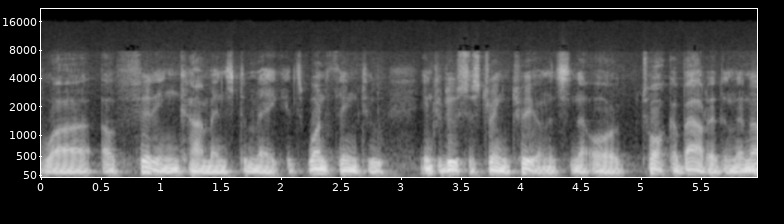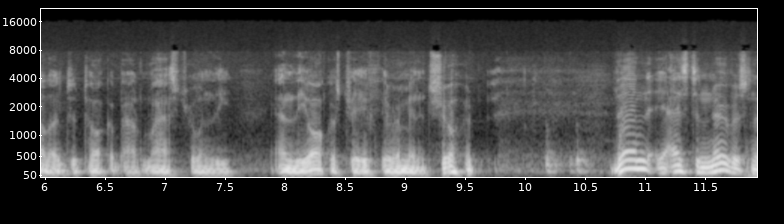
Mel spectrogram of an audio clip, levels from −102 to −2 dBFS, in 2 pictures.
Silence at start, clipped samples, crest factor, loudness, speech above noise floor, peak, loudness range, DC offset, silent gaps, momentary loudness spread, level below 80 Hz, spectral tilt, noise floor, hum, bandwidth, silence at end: 0 s; under 0.1%; 16 dB; -19 LUFS; 24 dB; -2 dBFS; 2 LU; under 0.1%; none; 10 LU; -42 dBFS; -7 dB/octave; -41 dBFS; none; 8.2 kHz; 0 s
